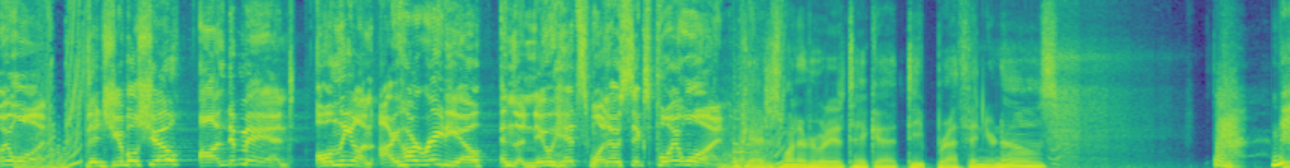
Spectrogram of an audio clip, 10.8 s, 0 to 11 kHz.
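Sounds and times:
speech: 0.0 - 9.0, 10.1 - 10.7
person sneezing: 10.1 - 10.7.

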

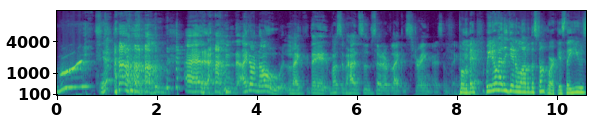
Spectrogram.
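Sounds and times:
voiced whistle-like falling tone imitating a sound effect: 0.0 - 0.8
speech: 0.6 - 10.5
people laughing: 0.7 - 4.9.

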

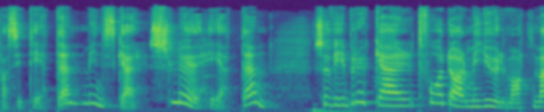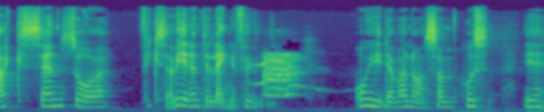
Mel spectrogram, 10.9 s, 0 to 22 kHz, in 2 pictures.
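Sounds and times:
speech: 0.0 - 8.2, 9.0 - 10.8
dog whining: 7.9 - 8.9.

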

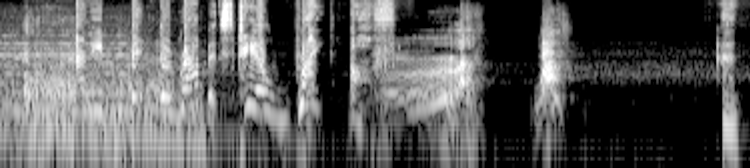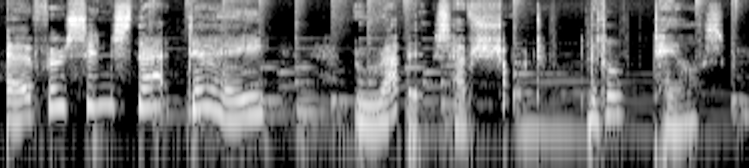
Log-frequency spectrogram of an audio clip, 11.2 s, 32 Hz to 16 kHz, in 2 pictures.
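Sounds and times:
speech: 0.7 - 4.3, 5.4 - 11.2
dog barking: 3.3 - 4.4.

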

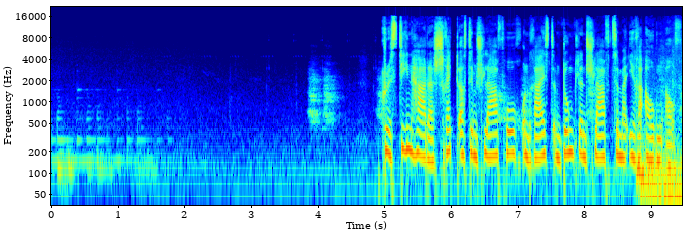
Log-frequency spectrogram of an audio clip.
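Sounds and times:
small fox terrier barking: 3.8 - 5.2, 6.6 - 7.4
speech: 5.0 - 9.4.

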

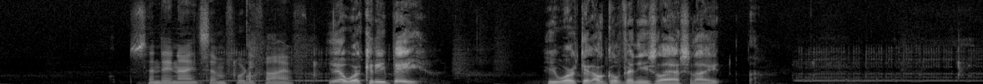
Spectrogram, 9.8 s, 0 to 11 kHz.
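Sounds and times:
speech: 1.4 - 4.3, 5.5 - 7.6
electronic ringback tone of a phone line on an outgoing call: 1.7 - 4.3, 7.9 - 9.8.

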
